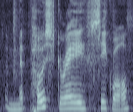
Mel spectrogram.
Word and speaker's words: PostgreSQL: for what is called the post gray SQL post gray pronounced like g r a y SQL so what we're looking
